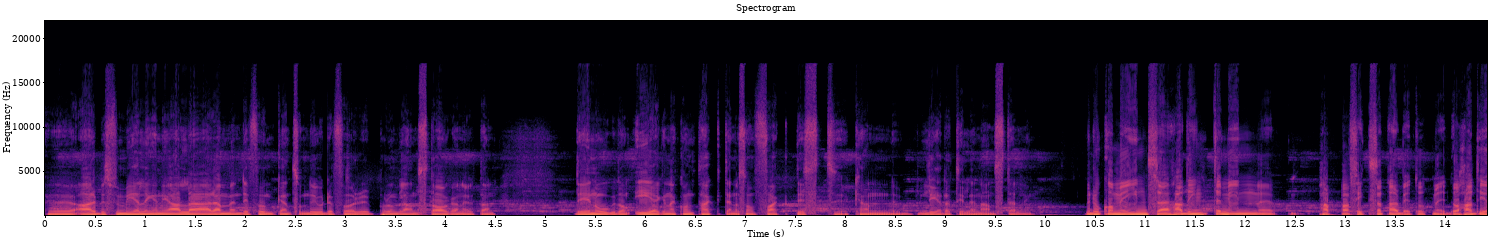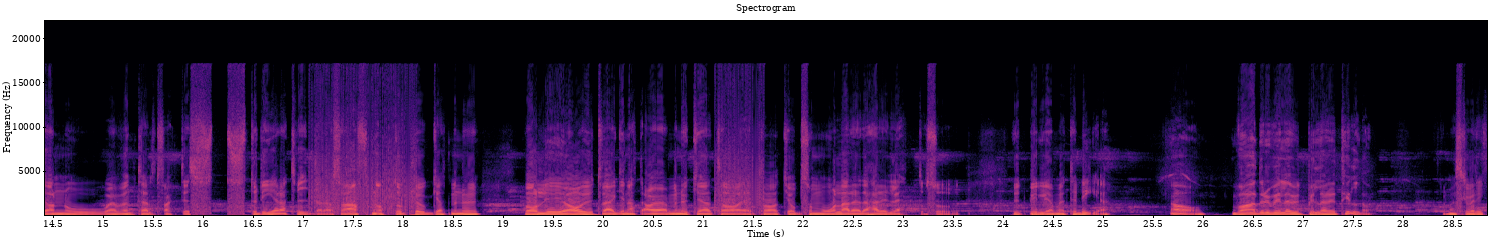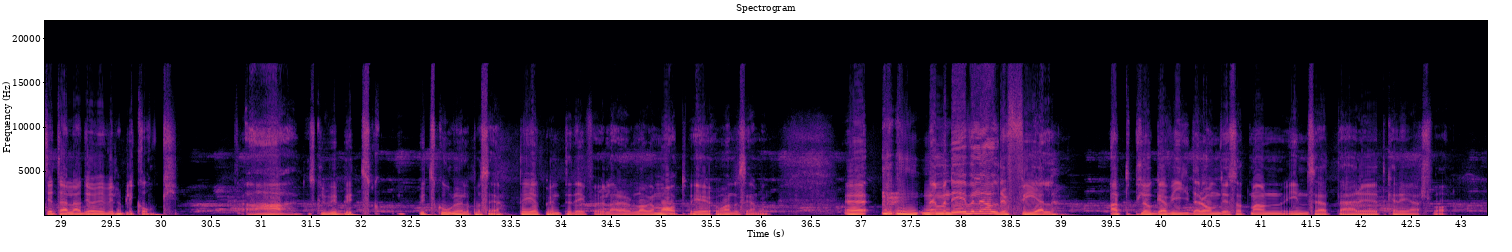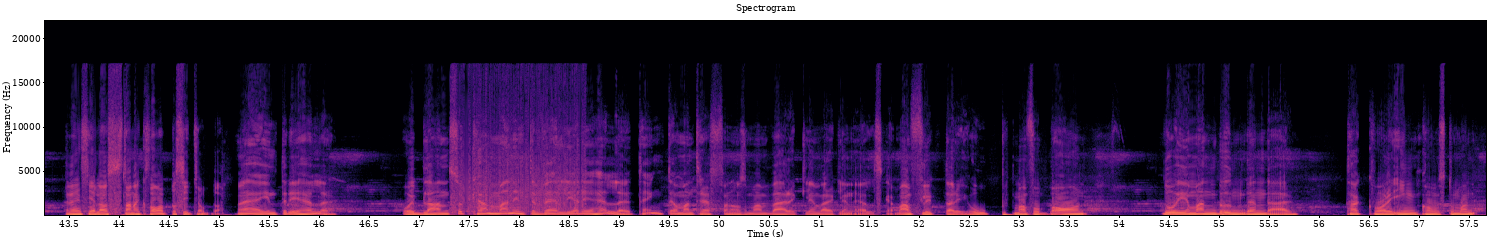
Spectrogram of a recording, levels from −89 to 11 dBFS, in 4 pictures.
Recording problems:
distortion; heavy; 7 dB below the speech
crackling; noticeable; from 17 to 18 s, at 21 s and from 47 to 49 s; 10 dB below the speech
voice in the background; faint; throughout; 20 dB below the speech

